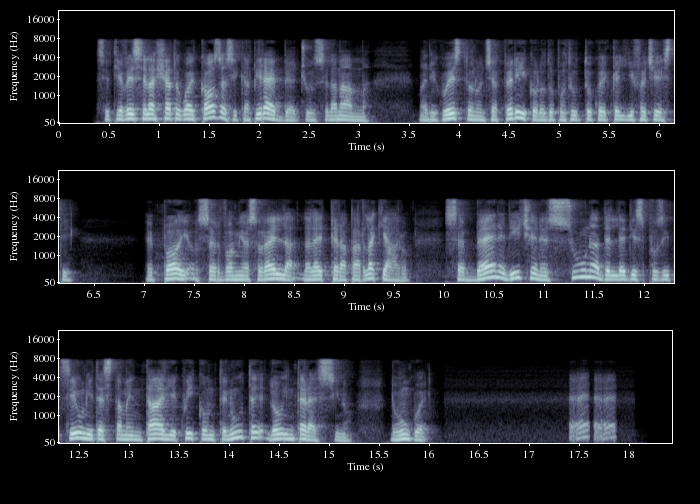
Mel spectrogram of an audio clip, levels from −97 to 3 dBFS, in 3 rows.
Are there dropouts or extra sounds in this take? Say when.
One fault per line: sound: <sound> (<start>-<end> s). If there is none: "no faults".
sound: laugh (17.4-17.9 s)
